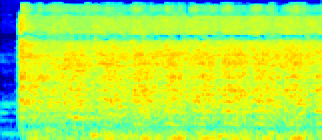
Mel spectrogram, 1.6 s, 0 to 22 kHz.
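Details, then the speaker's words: Turbo-swapped 1989 Ford Thunderbird Super Coupe, 5-speed manual, newly wired Holley Terminator X ECU: steady cranking churn that never fires; ECU shows code 7, cam error, so cam sensor issue. "Number 7 was lit up red there when we were trying to crank it. Let me see what that means. So 7 in the red says cam error detected. So we must have some sort of issue with our cam sensor."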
